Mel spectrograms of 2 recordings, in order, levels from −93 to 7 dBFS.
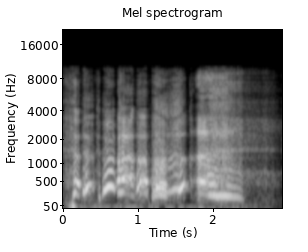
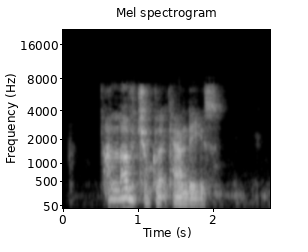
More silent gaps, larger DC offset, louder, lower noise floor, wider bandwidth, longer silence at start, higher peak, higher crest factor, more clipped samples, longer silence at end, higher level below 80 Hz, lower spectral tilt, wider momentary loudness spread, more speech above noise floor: neither; neither; first, -15 LUFS vs -25 LUFS; second, -45 dBFS vs -59 dBFS; first, 10 kHz vs 7.4 kHz; second, 0.05 s vs 0.5 s; first, 0 dBFS vs -6 dBFS; second, 14 dB vs 22 dB; neither; second, 0.55 s vs 0.7 s; first, -40 dBFS vs -58 dBFS; about the same, -5 dB/octave vs -4.5 dB/octave; second, 7 LU vs 12 LU; second, 31 dB vs 35 dB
